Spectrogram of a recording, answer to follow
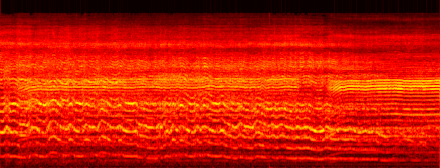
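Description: Several men's voices singing a mournful devotional lament together into microphones, amplified through a PA system. The melody is slow and ornamented, with long wavering notes and one held note near the end.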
